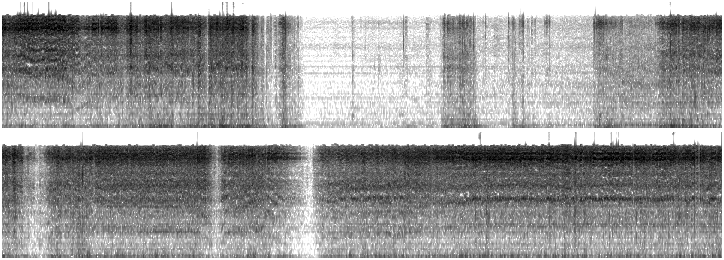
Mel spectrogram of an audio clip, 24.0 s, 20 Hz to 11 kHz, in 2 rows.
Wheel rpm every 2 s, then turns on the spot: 200, 210, 20, 10, 10, 100, 150, 170, 90, 200, 230, 230.
6-8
